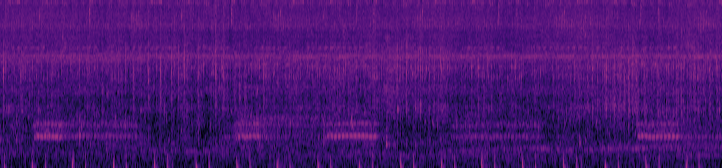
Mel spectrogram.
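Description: A fishing reel clicks steadily as line is wound in.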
